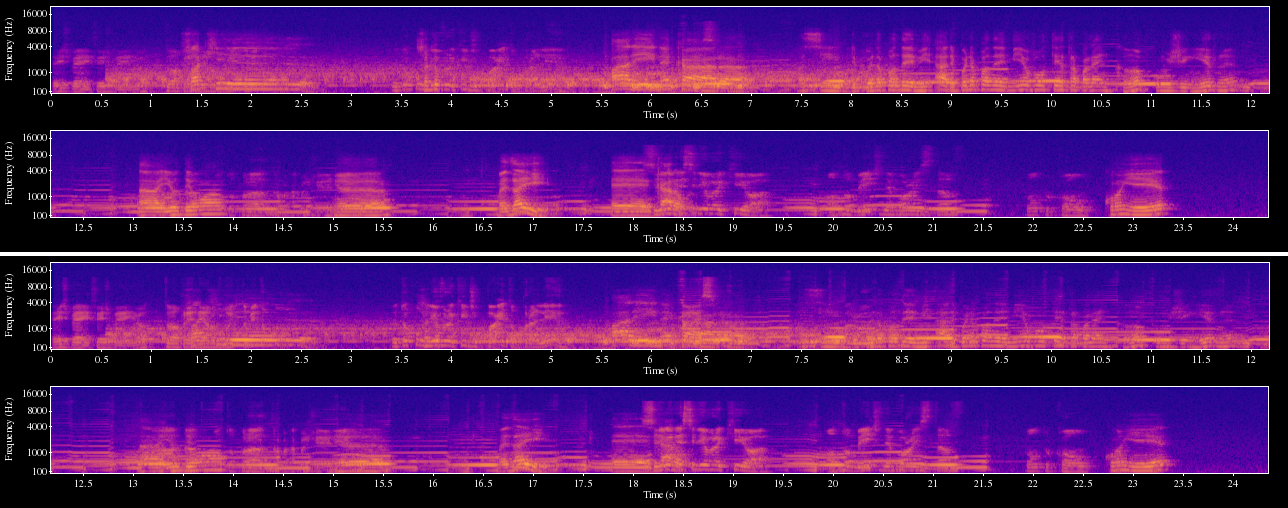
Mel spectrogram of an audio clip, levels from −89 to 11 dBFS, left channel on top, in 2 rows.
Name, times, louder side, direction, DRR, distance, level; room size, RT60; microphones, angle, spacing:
voice 1, 0.0-2.5 3.4-5.2 6.2-6.7 7.9-8.3 13.2-15.2 18.1-19.4 19.9-21.3 21.9-23.3, right 3 dB, 60° right, 0.7 m, -35 dB
sound 1, 0.5-8.5, left 2 dB, 40° left, 0.8 m, -30 dB
voice 2, 1.4-2.7 5.6-7.0 7.5-11.9 13.1-13.9 14.9-15.5 16.6-17.2 17.8-18.5 22.8-23.3, left 1 dB, 80° left, 0.7 m, -25 dB
sound 2, 6.3-18.2 19.3-21.5, right 3 dB, 40° right, 0.3 m, -28 dB
4.2 x 3.1 x 2.2 m
head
